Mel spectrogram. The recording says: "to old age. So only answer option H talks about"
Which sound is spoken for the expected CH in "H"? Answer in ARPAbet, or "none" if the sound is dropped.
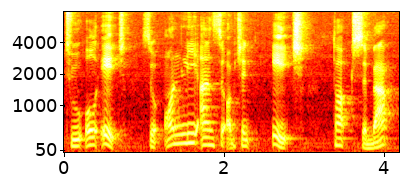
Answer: CH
